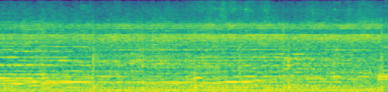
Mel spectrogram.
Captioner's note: siren begins blaring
